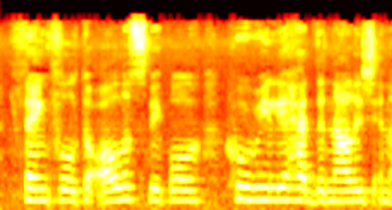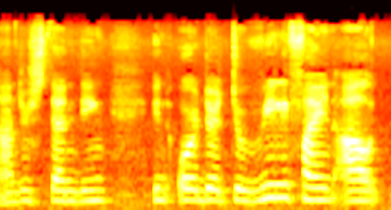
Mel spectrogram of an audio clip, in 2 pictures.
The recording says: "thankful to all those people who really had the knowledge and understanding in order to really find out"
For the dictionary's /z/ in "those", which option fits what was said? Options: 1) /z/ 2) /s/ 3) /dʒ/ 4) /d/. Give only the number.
2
